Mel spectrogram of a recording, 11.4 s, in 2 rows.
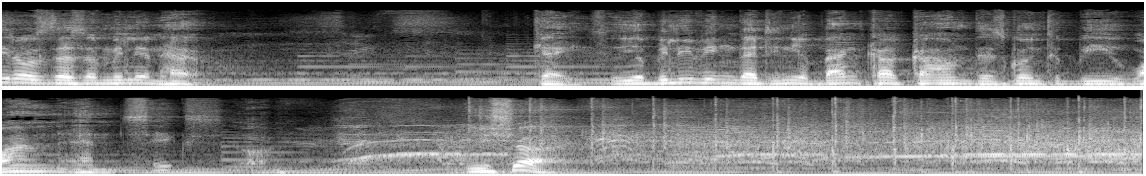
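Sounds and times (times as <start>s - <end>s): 
speech: 0.0s - 1.1s, 2.7s - 8.6s
crowd clapping: 8.0s - 11.4s.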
